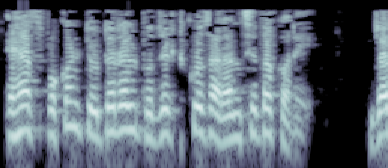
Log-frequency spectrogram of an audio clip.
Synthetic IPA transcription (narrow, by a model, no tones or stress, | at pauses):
eɦaspokɔɳʈjuʈɔɾalpɾod͡ʒek̚ʈkusaɾansit̪ɔkɔɾḛ | d͡ʒɔ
